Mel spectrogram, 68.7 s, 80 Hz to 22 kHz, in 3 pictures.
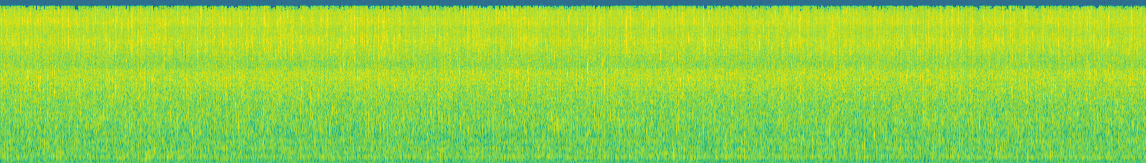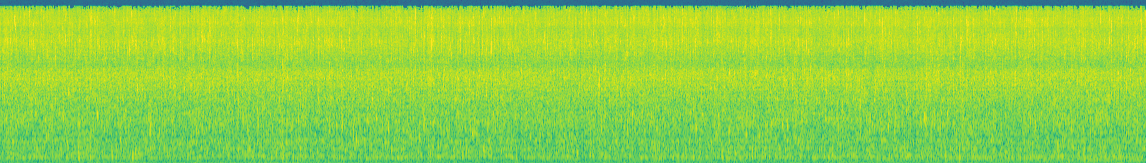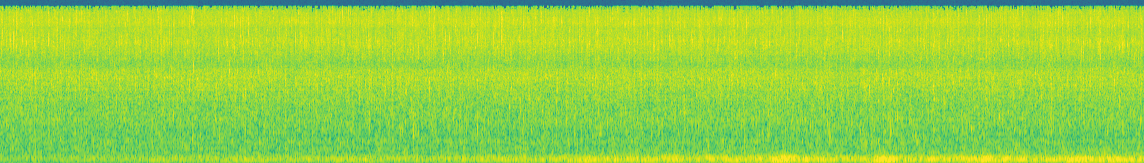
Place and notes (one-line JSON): {"title": "Utena, Lithuania, hidden streamlets", "date": "2022-02-03 15:20:00", "description": "Sennheiser ambeo headset. Standing at the hidden streamlets", "latitude": "55.49", "longitude": "25.59", "altitude": "106", "timezone": "Europe/Vilnius"}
